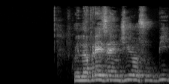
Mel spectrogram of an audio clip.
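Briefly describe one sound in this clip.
A middle-aged man speaks calmly and closely into a microphone.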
